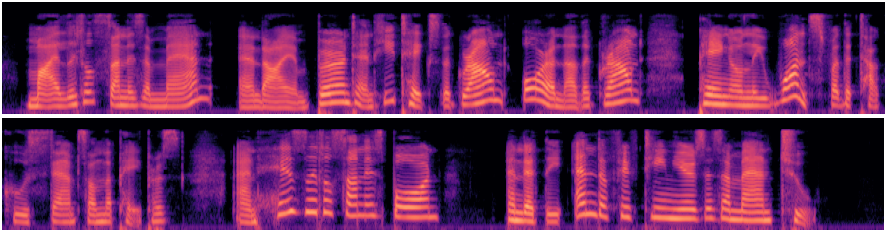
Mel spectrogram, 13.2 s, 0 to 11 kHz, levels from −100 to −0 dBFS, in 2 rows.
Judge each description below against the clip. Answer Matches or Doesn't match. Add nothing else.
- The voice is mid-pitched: Doesn't match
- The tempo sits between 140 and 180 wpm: Doesn't match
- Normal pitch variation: Doesn't match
